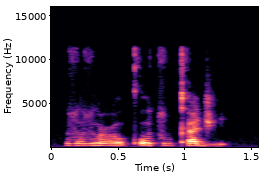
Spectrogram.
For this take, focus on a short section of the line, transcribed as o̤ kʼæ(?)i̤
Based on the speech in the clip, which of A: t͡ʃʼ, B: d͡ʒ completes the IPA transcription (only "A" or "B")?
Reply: B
